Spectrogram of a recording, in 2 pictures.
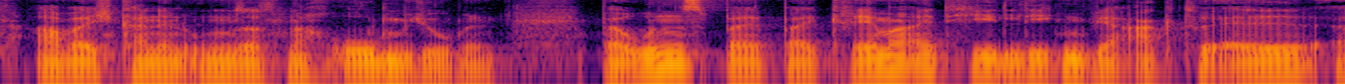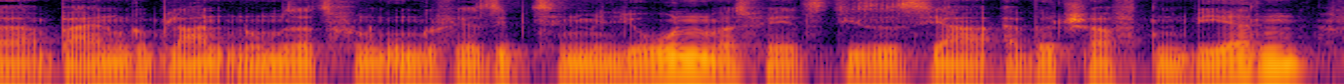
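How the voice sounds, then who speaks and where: Recorded very cleanly against a silent background, a man speaks at a moderate pace in a very deep, low pitch with ordinary pitch variation. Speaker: IT company founder and CEO. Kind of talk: interview.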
